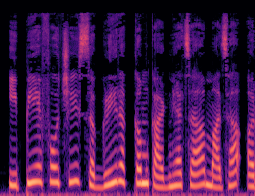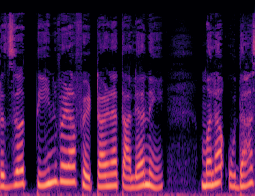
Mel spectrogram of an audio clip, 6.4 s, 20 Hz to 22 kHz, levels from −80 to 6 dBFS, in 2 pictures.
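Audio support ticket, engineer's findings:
No audible faults found.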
